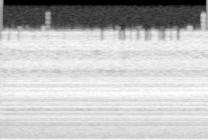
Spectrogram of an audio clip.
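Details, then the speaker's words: Furnace just reinstalled and sealed with tape, running and blowing hot air: a steady low droning rumble with a slight whine from the blower, louder than it should be; the cause is unknown, and the furnace may need to come out again. "what sucks is I'm probably going to have to pull the furnace out again because that's a little loud know you hear it it's a little bit of a wine"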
